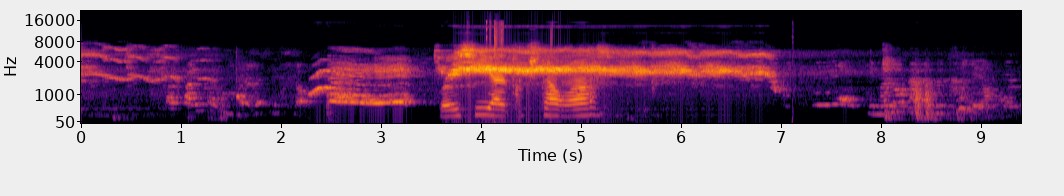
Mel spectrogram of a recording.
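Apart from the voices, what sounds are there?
child screaming and crying in the room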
